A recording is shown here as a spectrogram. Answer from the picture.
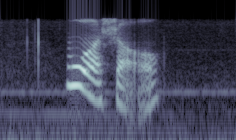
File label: "woshou", Chinese pronunciation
